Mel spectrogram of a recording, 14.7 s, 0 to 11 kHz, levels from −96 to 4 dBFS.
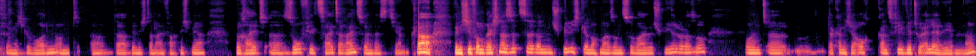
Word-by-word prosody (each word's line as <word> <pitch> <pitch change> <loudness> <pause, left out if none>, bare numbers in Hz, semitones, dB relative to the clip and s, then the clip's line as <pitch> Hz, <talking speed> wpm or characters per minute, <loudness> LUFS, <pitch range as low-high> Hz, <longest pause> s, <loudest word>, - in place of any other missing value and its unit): für - - -8
mich 120 0 -4
geworden 125 +2 -1
und, 125 -3 -2 0.3
ähm, 125 +2 -7
da 125 0 -4
bin 130 +1 -4
ich 125 -1 -7
dann 125 -1 -5
einfach 125 -2 -8
nicht 130 +2 -8
mehr 130 0 -1 0.4
bereit, 125 0 -1
äh, 130 -3 -3
so 140 +4 0
viel 145 -3 -4
Zeit 140 0 -3
da 135 - -1
rein 140 +5 +3
zu 155 -4 -6
investieren. 125 +2 -6
Klar, 155 -2 +8 0.3
wenn 135 - +9
ich - - +3
hier 150 -1 +8
vor'm 145 -3 +6
Rechner 145 +6 +4
sitze, 165 0 -1
dann 145 -1 +2
spiele 160 +6 -2
ich 165 0 -5
gern 145 -3 +1
noch 130 -4 -1
mal 130 -1 +1
so 135 - -1
'n 130 - +1
Survival-Spiel 130 +4 -3
oder 150 -1 0
so. 175 +2 -3 0.6
Und, 135 -2 +1
äh, 130 -1 -1 0.7
da 130 - -6
kann 135 - -2
ich 130 - -3
ja 135 - -2
auch 145 0 -4
ganz 135 -3 -1
viel 140 -3 0
virtuell 140 +2 +1
erleben, 120 -2 -1
ne? 150 +8 0
135 Hz, 210 wpm, -23 LUFS, 125-145 Hz, 0.7 s, wenn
